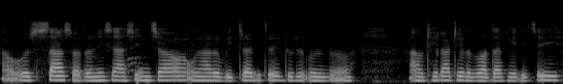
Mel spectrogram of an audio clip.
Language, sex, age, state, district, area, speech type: Nepali, female, 45-60, West Bengal, Kalimpong, rural, spontaneous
